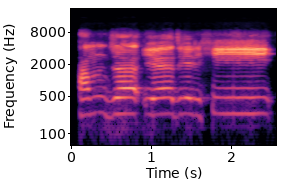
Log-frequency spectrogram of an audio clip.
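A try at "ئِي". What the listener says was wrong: হামজা ইয়াজের হি বললেন, তো হামজার আওয়াজ নিচের দিকে যায়, হামজা ই হয়। হামজা জের ই, তো হামজা ইয়াজের ই।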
